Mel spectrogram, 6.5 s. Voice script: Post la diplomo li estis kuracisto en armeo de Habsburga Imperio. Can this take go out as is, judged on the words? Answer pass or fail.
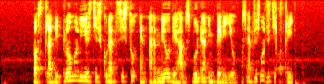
fail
